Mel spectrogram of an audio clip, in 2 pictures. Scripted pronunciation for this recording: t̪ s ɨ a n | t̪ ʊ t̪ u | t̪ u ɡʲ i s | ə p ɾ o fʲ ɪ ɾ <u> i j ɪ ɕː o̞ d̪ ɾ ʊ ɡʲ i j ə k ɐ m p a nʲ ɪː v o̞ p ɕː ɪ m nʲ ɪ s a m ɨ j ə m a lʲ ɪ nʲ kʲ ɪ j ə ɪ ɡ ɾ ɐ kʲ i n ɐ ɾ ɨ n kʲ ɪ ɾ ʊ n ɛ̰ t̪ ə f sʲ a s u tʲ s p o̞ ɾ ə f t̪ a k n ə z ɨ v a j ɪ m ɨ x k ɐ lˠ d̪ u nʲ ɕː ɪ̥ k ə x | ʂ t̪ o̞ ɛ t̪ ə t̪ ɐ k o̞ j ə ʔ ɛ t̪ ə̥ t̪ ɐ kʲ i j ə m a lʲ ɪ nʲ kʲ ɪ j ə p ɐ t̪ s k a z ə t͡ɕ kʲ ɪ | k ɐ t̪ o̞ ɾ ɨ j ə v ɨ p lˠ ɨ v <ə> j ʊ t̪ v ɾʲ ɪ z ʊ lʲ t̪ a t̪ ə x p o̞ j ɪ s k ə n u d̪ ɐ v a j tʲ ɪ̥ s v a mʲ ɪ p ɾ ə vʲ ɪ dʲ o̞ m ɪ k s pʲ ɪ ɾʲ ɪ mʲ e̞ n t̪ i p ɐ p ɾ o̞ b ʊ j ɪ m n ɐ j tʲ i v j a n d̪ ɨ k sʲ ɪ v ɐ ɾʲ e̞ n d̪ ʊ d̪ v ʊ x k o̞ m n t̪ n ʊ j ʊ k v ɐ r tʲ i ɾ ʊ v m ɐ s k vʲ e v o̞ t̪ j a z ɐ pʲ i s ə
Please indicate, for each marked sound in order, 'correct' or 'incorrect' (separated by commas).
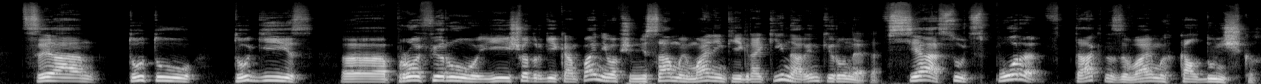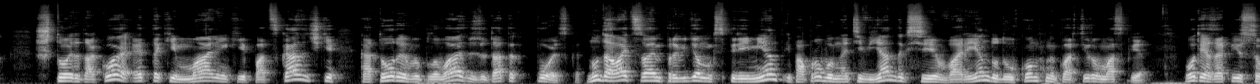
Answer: correct, incorrect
